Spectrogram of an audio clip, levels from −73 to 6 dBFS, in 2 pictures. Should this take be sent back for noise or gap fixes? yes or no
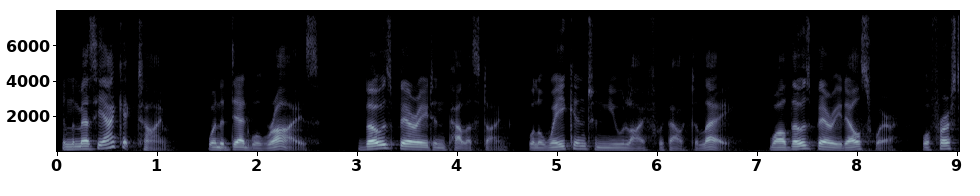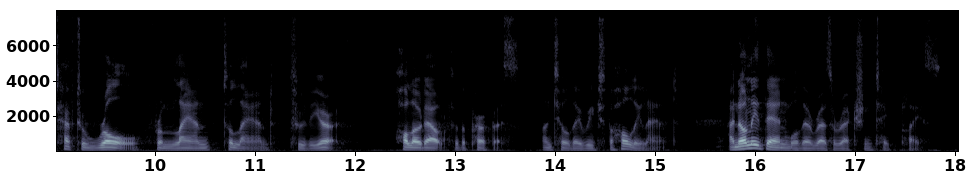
no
